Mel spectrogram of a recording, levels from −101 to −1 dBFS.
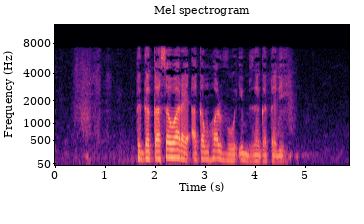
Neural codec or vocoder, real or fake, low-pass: none; real; 7.2 kHz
